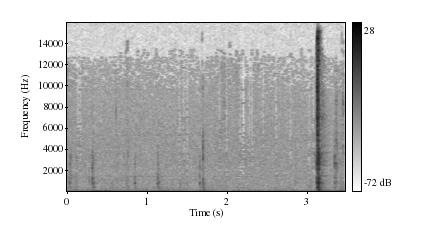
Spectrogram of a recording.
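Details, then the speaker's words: Rebuilt 1953 Harley-Davidson Panhead four-speed transmission, shifted by hand on the bench with the lid on: light ticks, then one crisp clean clunk as the gear drops in; normal gear engagement. "And that's third. You hear it drop in. And then that's fourth. Drops right in nice, shifting beautifully."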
